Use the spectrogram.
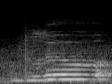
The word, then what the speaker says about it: blew: Blew out, right? Blew, you, blew out. She blew out the candles. She blew out the candles. This has the same pronunciation as the word blue, the color blue, right?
